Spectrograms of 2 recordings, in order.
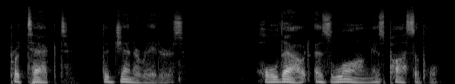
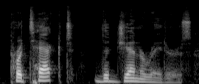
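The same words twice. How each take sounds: First: "Protect the generators" softer and lower, inward; quiet echo. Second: Said in the usual way. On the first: A narrator's reading. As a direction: murmur the order to yourself. Order echoed in narrator's mind.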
